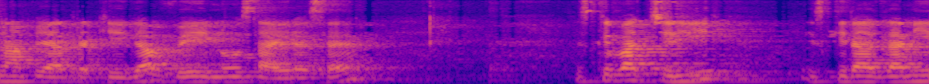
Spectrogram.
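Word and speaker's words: Buenos Aires: Argentina, इसकी राजधानी है वेनोस आयरस, इसका प्रोनाउंसिएशन आप याद रखिएगा, वेनोस आयरस है।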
